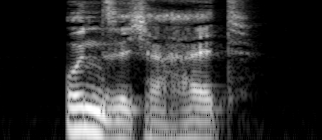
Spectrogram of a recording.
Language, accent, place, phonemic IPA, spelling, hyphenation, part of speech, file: German, Germany, Berlin, /ˈʊnˌzɪçɐhaɪ̯t/, Unsicherheit, Un‧si‧cher‧heit, noun, De-Unsicherheit.ogg
- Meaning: 1. uncertainty 2. insecurity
